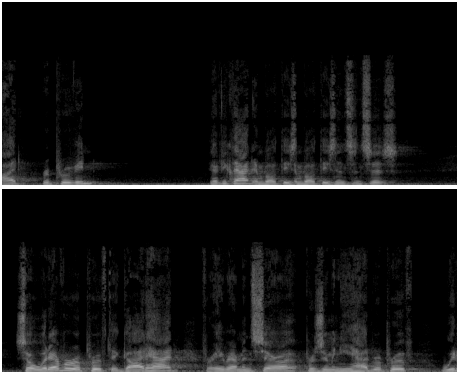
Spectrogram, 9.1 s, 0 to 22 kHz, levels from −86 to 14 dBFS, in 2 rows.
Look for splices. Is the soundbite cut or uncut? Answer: cut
